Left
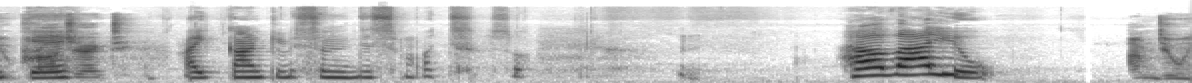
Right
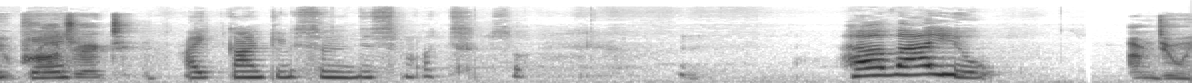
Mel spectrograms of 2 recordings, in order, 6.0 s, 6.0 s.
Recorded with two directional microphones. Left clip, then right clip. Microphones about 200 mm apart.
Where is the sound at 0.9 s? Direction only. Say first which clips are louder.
Left 5 dB; 30° left (ahead or behind).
